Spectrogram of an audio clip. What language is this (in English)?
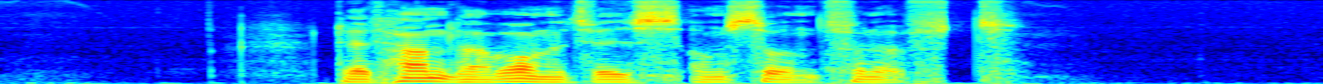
Swedish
